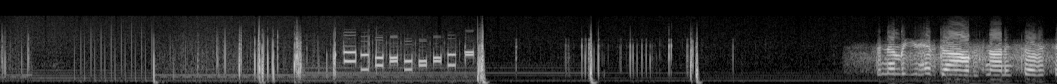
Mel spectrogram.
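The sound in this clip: Touch-tone dialing of a seven-digit vacant number in Greenville on an exchange line served by an NX1 machine: a steady low line hum under a rapid series of tone bursts and sharp clicks, then quiet, then a voice begins near the end.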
